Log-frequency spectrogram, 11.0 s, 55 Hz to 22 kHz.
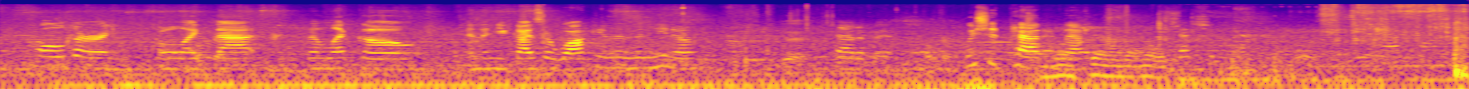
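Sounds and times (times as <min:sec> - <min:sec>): low city rumble: 0:00.0 - 0:11.0.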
